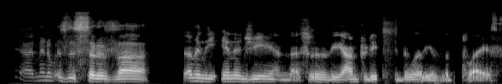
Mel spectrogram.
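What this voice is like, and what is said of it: Australian accent. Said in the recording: “We can tell, obviously, from your accent, you're originally from Australia.”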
